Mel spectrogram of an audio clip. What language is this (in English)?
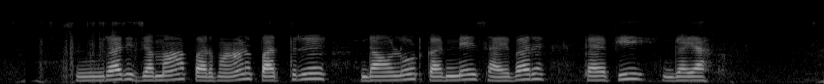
Hindi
